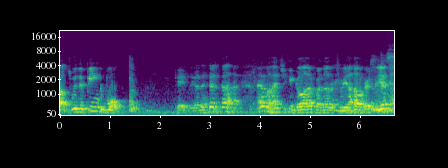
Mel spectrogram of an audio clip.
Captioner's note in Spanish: risas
